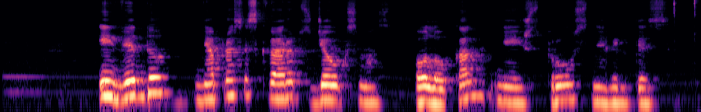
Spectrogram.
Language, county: Lithuanian, Panevėžys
